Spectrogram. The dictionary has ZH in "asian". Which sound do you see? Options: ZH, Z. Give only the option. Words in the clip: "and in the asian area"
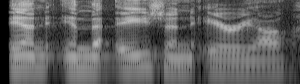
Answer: ZH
